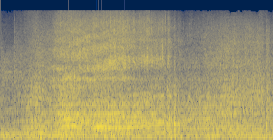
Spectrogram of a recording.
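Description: A supercar's engine revving up under hard acceleration. Its pitch climbs for about two seconds and is loudest here, then breaks off and eases back about three and a half seconds in.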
